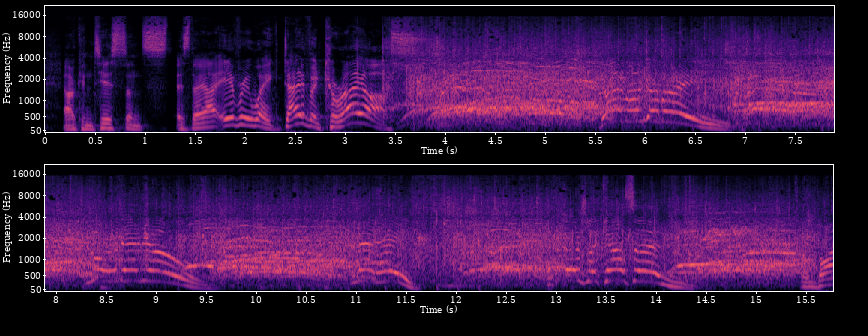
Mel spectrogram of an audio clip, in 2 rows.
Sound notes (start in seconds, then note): 4.2 cheering, applause; 7.0 cheering, applause; 9.6 cheering, applause; 14.3 cheering, applause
